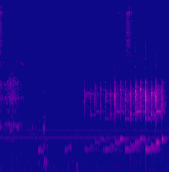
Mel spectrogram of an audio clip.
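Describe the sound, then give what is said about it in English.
A mobile phone ringtone plays a bright, beeping electronic melody of rapid repeated notes that grows busier toward the end, preceded by a few soft thumps and clicks. No one speaks. “My phone's ringing again.”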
